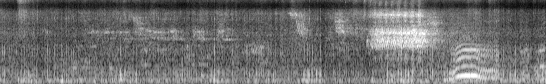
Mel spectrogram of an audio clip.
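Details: Kitten reacting to the camera. Soft, scattered sounds lead to a loud, rough, noisy burst, followed by one clear, arching meow that rises and falls near the end.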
